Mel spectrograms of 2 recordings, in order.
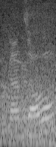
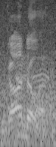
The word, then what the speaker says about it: gondola: just like that huh how do you say gonzalo gondola gondola got married on a gondola boat in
